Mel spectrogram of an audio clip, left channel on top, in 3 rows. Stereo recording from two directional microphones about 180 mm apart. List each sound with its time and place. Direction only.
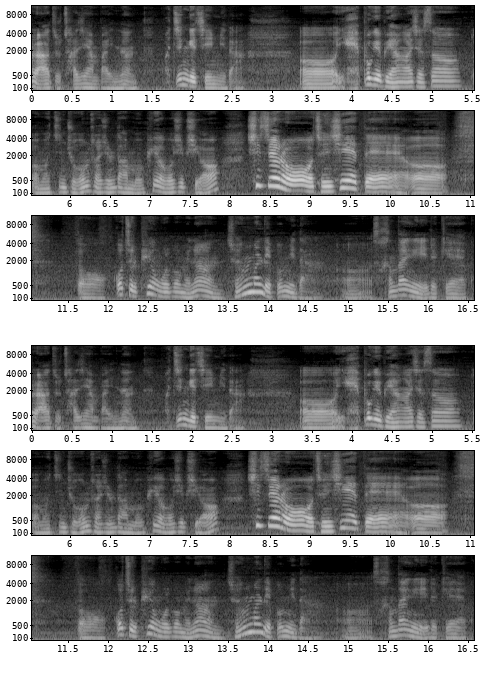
0.0 s speech: 35° left (ahead or behind)
12.1 s speech: 20° left (ahead or behind)
15.4 s speech: 20° left (ahead or behind)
